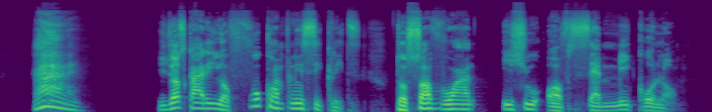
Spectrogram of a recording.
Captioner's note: sighs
